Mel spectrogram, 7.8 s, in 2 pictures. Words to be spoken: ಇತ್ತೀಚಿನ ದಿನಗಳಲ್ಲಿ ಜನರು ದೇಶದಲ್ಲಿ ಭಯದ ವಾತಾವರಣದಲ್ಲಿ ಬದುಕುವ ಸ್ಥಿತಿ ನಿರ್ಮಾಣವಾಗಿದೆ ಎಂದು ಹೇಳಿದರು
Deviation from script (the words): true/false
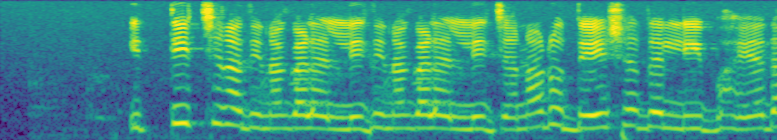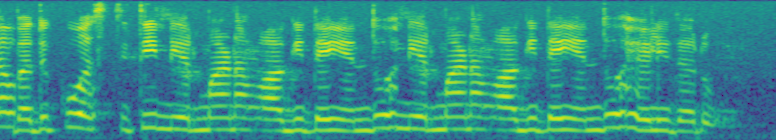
true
